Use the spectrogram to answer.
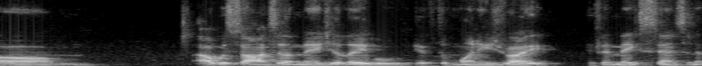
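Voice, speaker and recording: A man speaks with a New York accent. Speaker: music producer and rapper. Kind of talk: casual interview.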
